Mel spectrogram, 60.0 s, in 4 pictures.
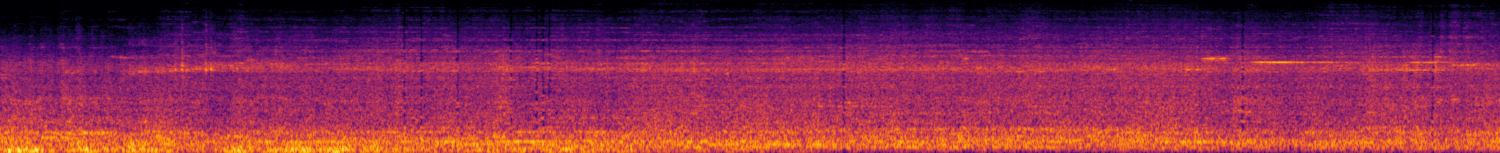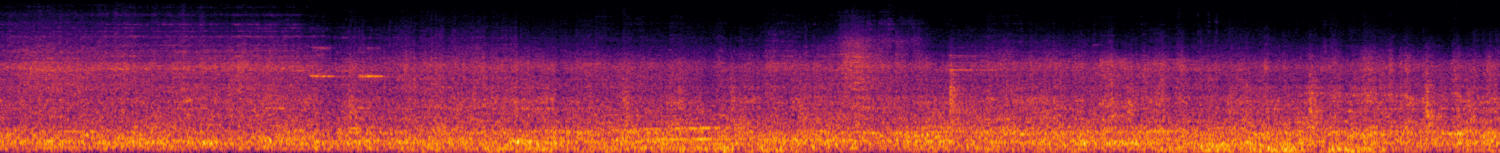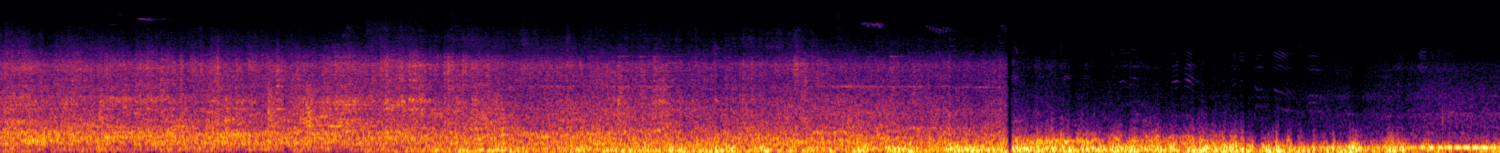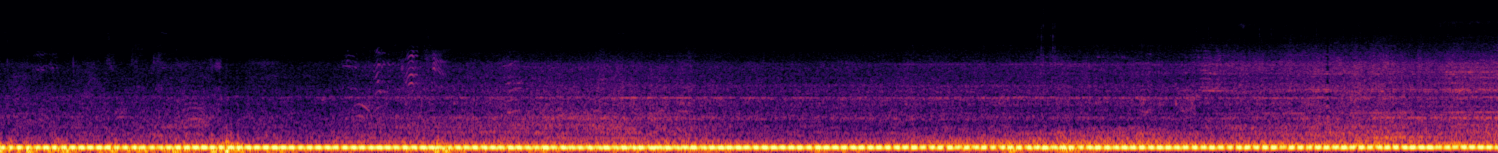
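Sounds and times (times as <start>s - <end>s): train wheels clacking over rail joints: 0.0s - 40.1s
steady train rumble: 0.0s - 59.9s
high wheel squeal: 0.6s - 15.7s, 16.8s - 19.2s.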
